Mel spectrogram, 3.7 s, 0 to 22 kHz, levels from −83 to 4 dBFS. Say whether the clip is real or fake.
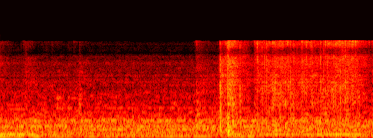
fake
